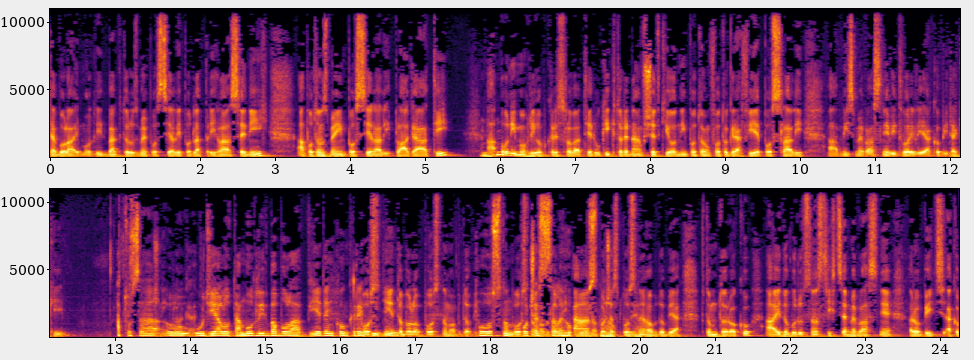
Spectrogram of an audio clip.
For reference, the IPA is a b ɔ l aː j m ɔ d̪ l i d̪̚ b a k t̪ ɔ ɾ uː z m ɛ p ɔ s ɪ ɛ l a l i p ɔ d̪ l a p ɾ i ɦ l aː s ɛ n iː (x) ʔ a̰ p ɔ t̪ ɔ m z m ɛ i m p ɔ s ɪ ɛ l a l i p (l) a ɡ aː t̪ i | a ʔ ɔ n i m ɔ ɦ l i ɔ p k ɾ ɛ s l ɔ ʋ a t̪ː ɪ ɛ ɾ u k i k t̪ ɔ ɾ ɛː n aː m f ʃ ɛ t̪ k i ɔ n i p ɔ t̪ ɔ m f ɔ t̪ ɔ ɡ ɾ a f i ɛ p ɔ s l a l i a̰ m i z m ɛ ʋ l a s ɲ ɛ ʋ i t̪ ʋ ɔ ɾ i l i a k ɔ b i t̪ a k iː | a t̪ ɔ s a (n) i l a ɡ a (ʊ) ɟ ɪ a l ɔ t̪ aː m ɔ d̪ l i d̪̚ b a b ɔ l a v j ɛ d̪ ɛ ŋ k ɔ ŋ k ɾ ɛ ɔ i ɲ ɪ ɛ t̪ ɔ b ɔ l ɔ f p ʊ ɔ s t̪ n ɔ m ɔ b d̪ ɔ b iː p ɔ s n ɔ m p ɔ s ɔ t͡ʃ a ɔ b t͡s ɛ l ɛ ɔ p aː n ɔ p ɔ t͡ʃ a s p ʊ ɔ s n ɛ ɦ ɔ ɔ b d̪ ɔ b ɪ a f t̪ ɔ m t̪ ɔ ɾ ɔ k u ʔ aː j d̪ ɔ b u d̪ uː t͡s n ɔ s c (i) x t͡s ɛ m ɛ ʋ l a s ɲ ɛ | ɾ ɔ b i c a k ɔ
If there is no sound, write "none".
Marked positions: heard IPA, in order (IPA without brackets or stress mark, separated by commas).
x, l, n, u, i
